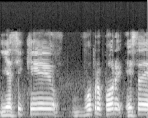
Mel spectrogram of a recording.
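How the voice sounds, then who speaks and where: This is a man speaking with a Spanish accent. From Spain, Barcelona. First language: Spanish (or Catalan) (speaking Portuguese). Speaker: art professor and painter. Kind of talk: tutorial. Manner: halting, with repeated words and fillers.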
